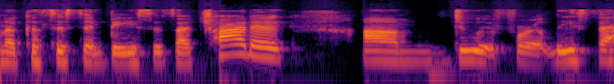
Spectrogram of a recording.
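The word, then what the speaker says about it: TeuxDeux: Another personal habit that's helped me significantly, to-do lists. So I actually use an app. It's called To-Do, but it's spelled T-E-U-X.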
